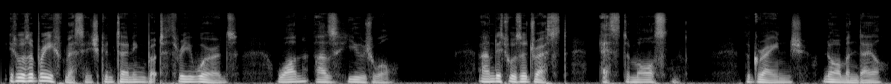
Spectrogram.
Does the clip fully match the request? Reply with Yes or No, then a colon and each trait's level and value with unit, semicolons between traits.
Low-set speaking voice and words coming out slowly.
Yes: low, 110 Hz; slow, 130 wpm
